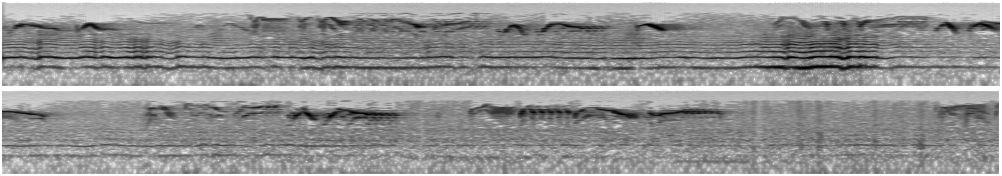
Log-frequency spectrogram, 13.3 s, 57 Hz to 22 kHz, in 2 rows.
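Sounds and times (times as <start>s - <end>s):
insect buzzing in Alaska: 0.0s - 13.1s.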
